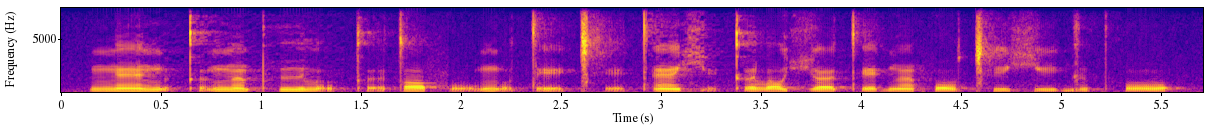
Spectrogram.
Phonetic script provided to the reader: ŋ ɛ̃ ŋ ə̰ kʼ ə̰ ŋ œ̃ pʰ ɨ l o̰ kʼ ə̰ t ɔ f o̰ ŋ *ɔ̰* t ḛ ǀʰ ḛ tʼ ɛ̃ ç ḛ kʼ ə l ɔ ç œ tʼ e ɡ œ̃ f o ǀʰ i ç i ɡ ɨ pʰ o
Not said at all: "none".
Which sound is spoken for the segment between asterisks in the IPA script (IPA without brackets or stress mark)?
o̰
